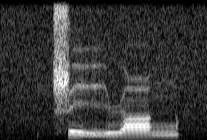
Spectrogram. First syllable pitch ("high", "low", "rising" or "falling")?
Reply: low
